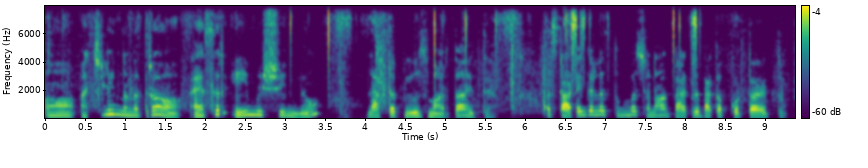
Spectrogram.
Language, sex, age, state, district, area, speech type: Kannada, female, 30-45, Karnataka, Udupi, rural, spontaneous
